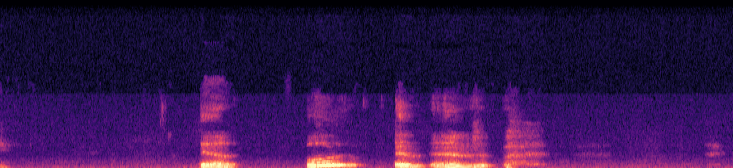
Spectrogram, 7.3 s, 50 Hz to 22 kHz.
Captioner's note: pauses 6 seconds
